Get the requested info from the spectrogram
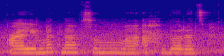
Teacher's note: idgham bi gunnah karena tanwin dhammah bertemu huruf mim, cara membacanya dimasukkan sambil berdengung. Yang kedua, mad jaiz munfasil karena mat tabi'i bertemu hamzah beda kalimat, cara bacanya panjang 4 harokat.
